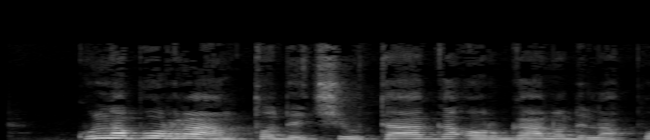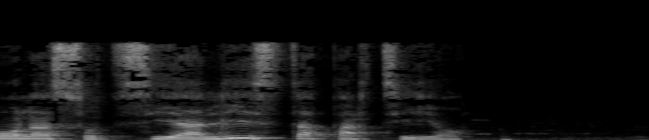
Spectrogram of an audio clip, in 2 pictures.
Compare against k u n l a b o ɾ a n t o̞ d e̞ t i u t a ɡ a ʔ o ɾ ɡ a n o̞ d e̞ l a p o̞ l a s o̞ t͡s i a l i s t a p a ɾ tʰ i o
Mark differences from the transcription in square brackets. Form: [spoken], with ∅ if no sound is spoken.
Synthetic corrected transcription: k u n l a b o ɾ a n t o̞ d e̞ [t͡ʃ] i u t a ɡ a ʔ o ɾ ɡ a n o̞ d e̞ l a p o̞ l a s o̞ t͡s i a l i s t a p a ɾ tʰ i o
